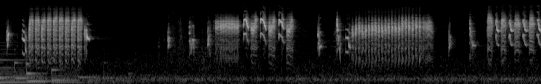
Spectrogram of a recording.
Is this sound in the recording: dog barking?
no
